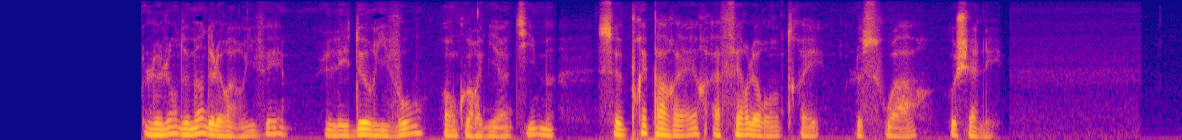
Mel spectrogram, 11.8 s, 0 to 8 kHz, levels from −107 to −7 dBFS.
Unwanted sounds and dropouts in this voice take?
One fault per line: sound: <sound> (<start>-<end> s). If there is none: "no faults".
no faults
